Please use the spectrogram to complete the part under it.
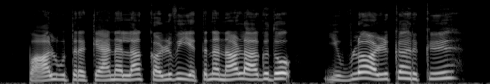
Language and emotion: Tamil, disgusted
